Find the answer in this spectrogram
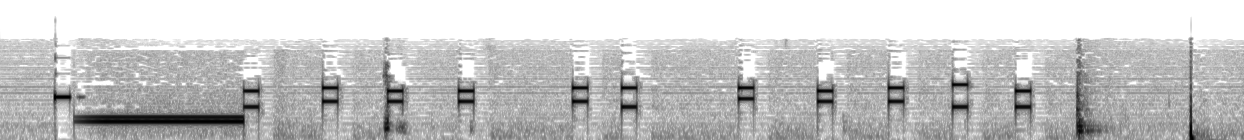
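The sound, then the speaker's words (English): A steady dial tone plays for a couple of seconds, then about eleven crisp keypad beeps follow in a fairly even rhythm, clear, with a couple of clicks at the end, as a telephone keypad dials a call to get two people on the phone during a meeting. “And then we are going to be getting Mr. Jensen on the phone, as well as the complainant, Ms.”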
